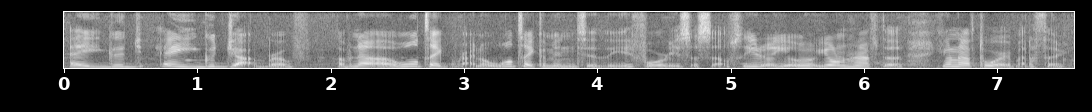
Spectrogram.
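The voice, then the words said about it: Character voice with an accent. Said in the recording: “Don't know why I gave him an accent, but he has an accent.”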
